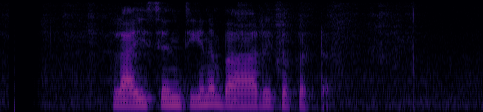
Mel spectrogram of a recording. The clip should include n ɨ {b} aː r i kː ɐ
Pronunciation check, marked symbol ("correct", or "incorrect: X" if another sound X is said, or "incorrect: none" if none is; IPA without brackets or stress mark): correct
